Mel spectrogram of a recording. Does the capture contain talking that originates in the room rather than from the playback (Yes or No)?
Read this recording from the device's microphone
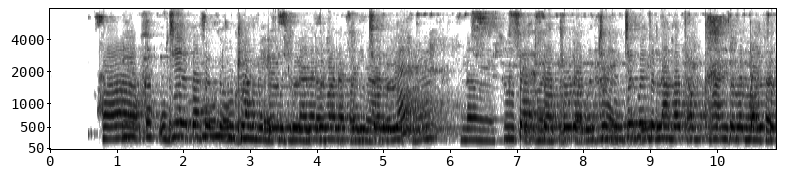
Yes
